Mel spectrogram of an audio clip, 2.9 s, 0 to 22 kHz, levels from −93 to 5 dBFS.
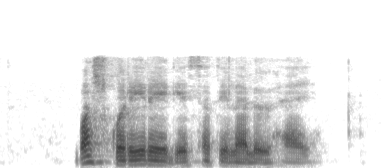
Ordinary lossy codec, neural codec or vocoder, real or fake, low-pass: Opus, 64 kbps; none; real; 5.4 kHz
